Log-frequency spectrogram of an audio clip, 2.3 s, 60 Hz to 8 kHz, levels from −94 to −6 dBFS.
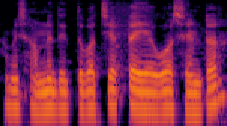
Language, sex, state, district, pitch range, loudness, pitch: Bengali, male, West Bengal, Malda, 115-130 Hz, -36 LUFS, 120 Hz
